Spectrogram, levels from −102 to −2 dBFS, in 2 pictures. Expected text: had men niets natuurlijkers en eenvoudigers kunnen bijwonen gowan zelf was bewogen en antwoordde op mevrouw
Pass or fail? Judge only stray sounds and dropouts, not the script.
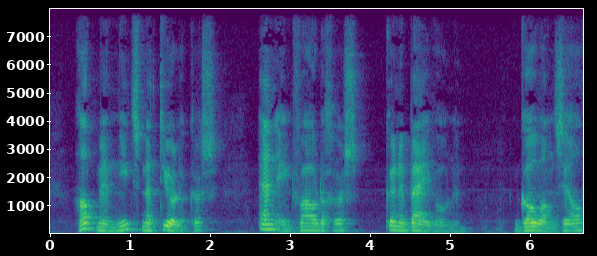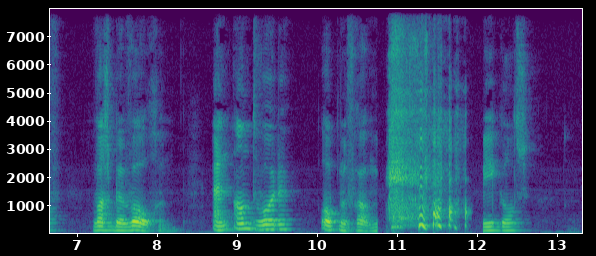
fail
